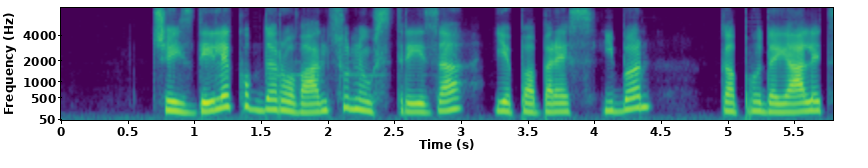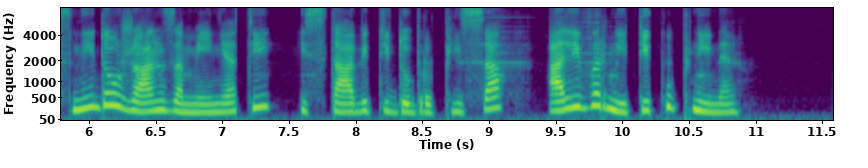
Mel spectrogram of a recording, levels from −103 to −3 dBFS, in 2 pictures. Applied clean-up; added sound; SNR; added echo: neural diffusion model UNIVERSE++.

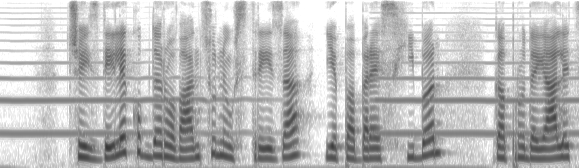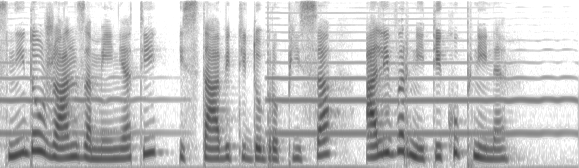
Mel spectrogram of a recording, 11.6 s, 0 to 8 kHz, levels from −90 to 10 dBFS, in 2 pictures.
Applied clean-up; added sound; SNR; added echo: none; Wind instrument, woodwind instrument; 17 dB; none.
